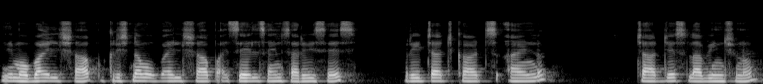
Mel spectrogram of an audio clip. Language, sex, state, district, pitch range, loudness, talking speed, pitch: Telugu, male, Telangana, Mahabubabad, 145-155 Hz, -18 LUFS, 110 wpm, 150 Hz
